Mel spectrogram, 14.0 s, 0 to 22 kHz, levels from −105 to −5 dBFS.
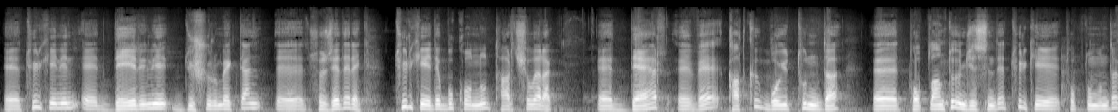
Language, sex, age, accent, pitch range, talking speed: Turkish, male, 60-79, native, 120-155 Hz, 75 wpm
